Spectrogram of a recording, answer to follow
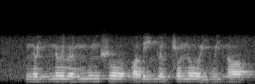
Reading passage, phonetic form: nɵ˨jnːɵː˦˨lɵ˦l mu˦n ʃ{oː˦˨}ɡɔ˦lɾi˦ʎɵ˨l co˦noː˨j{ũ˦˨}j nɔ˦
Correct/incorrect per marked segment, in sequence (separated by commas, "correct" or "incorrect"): correct, incorrect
